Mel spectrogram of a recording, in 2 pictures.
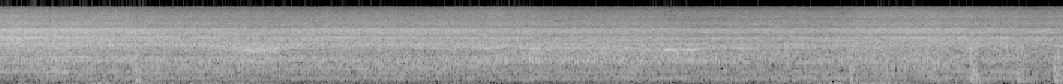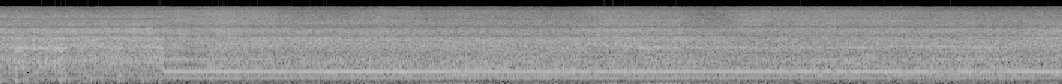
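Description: A brush scrapes pine needles across a metal roof.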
